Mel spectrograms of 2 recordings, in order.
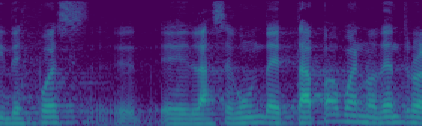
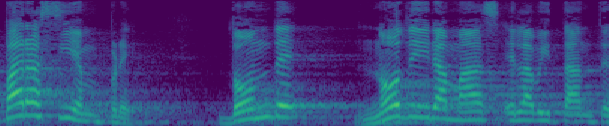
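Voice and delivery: full-force preaching; 6 semitones higher, 9 dB louder than usual. Acted. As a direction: preach it out to the congregation, stretching each word. Preacher proclaiming the quote. (predicación a toda voz)

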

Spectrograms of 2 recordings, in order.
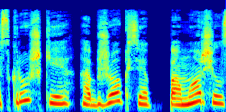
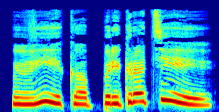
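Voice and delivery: drawn-out groaning plea, louder; moaning plea; 5 dB louder, much slower than usual. A narrator's reading. Vitka begs Vika to stop, moaning. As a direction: moan it, begging her to stop. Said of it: "простонал он наконец".

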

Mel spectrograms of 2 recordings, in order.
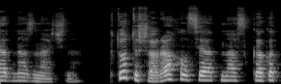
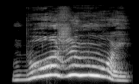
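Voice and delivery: shocked exclamation; 7 semitones higher, 9 dB louder than usual. A narrator's reading. A woman sees the girl's messy hair, exclaiming aghast. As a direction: exclaim in appalled disbelief. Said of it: "воскликнула она".

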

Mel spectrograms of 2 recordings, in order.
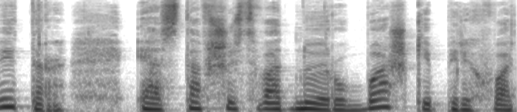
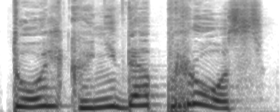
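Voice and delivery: desperate cry; 7 semitones higher, 4 dB louder, slower than usual. Acted. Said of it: "отчаянно вскрикнула Алис".

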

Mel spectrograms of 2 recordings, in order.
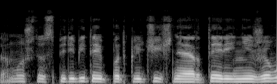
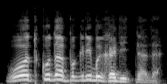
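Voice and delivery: high, loud and enthusiastic; excited exclamation; 9 semitones higher, 5 dB louder than usual. A narrator's reading. Vanya tells companions where to go mushrooming, excited exclamation. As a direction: call it out like a great find. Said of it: "воскликнул Ваня".

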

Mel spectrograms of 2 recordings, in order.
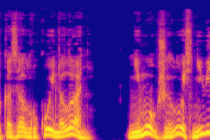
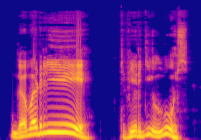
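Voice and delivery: insistent demand; 6 semitones higher than usual. A narrator's reading. Moose pins Joe to the ground, insistent demand. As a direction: force a confession out of him.

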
